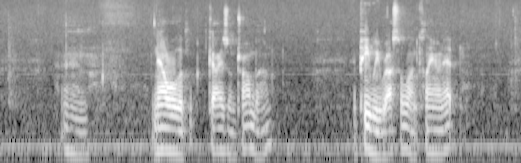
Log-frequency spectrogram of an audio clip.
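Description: A man speaks calmly and close up through a microphone.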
